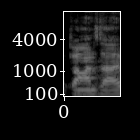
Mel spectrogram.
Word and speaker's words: Banzai: It's actually Banzai, but that's all right. I'll let that one go. – What did I say? – Banzai.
